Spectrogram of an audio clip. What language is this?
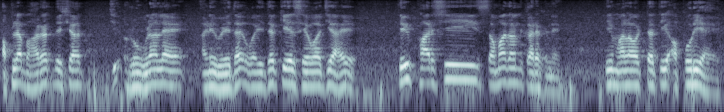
Marathi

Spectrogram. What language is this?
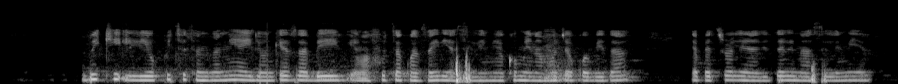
Swahili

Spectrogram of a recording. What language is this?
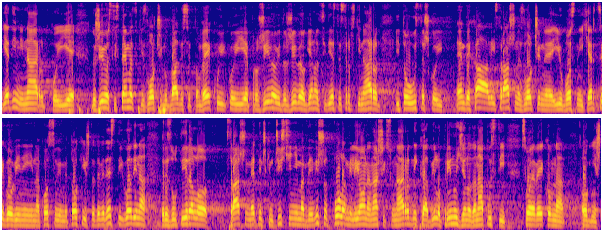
Serbian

